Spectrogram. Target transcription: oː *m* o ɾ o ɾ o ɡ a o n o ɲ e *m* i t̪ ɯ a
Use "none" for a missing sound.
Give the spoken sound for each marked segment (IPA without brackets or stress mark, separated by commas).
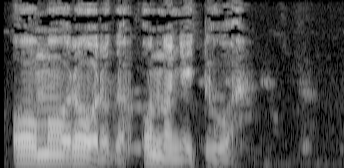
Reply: m, none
